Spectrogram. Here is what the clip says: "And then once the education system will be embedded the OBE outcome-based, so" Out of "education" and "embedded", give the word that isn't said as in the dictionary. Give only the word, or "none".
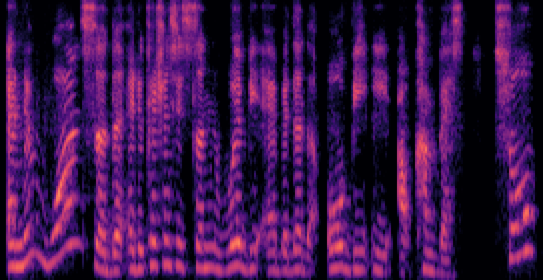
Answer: embedded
